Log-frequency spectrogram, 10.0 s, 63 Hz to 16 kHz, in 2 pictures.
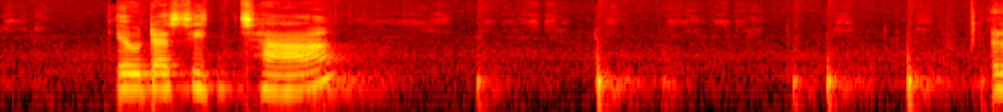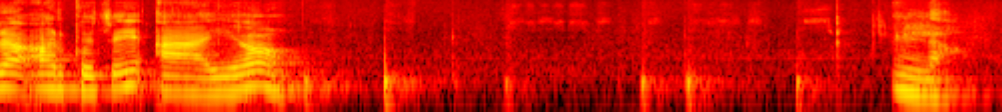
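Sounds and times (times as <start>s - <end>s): marker scratching on whiteboard: 1.8s - 9.3s
sharp ticks of marker tip: 2.1s - 5.0s, 6.5s - 9.5s.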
